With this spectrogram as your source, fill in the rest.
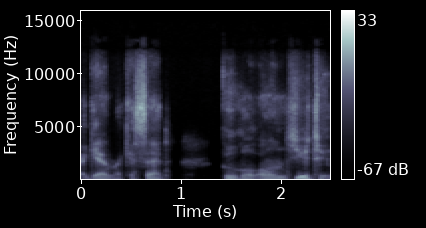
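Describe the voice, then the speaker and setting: A man speaks at a fairly low pitch. The recording is very clean, with a silent background. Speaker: online business coach. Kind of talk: monologue. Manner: fast; animated.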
